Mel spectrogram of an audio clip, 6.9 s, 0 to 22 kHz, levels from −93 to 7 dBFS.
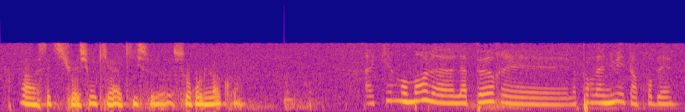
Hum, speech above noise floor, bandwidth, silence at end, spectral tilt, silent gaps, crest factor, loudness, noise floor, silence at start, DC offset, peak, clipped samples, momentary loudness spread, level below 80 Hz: none; 21 dB; 5.4 kHz; 0 s; -5.5 dB/octave; none; 14 dB; -15 LUFS; -35 dBFS; 0 s; under 0.1%; 0 dBFS; under 0.1%; 18 LU; -40 dBFS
